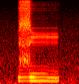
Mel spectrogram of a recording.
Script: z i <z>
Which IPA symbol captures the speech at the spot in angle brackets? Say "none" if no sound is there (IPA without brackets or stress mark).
none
